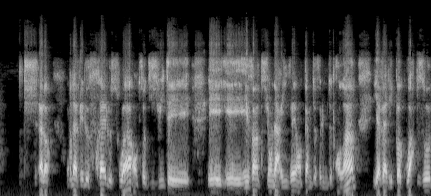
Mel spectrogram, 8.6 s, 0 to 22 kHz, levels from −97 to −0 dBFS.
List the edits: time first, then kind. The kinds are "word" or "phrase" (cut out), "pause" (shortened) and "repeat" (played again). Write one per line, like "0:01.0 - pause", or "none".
0:05.2 - word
